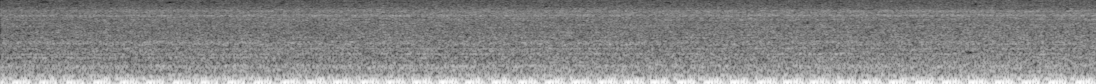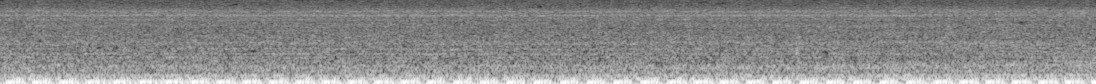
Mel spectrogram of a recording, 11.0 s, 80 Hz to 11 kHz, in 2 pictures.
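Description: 1979 Chevrolet Caprice's engine idling steadily with its new electric radiator fans running, switched on by the temperature switch as the engine warms to running temperature during a test run.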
